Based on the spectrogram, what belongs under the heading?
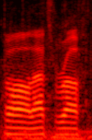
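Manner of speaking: usual speaking voice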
